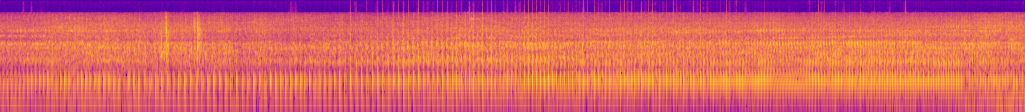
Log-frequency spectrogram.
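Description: A loud dirt bike engine drones steadily up close, with a rough rising rev and some clattering over it, and no voices.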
